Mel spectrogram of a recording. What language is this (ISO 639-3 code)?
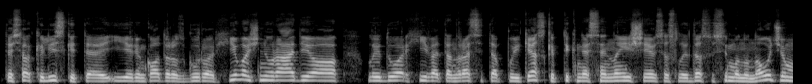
lit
